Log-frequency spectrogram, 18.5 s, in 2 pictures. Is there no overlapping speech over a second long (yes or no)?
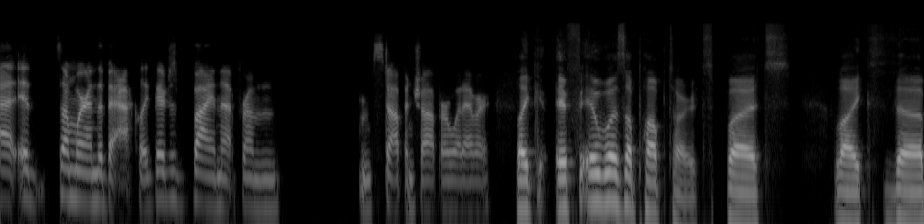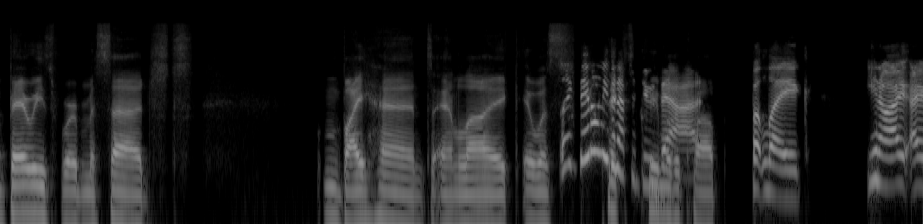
no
